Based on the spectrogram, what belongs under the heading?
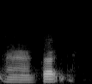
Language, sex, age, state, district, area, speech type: Punjabi, male, 30-45, Punjab, Fazilka, rural, conversation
